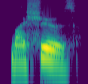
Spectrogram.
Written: my shoes

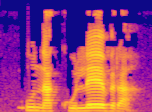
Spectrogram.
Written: una culebra

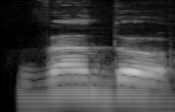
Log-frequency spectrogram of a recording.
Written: vingt deux

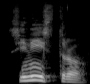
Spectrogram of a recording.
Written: sinistro

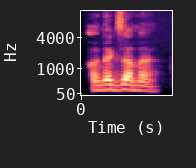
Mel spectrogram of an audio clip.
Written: un examen

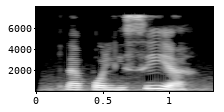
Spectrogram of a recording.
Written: la policia

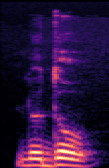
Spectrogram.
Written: le dos

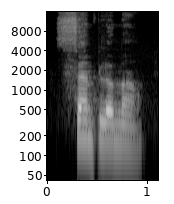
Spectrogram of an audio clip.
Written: simplement

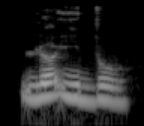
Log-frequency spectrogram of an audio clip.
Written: le hibou

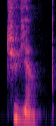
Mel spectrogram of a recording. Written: Tu viens

